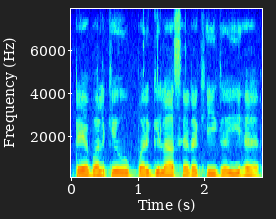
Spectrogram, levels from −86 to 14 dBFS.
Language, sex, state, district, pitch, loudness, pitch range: Hindi, male, Jharkhand, Deoghar, 130 Hz, -15 LUFS, 125-135 Hz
